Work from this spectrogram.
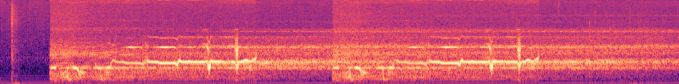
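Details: Dolphin vocalization sample with heavy reverb, later pitched on a keyboard for a jungle track: wavering whistles near one pitch with sharp clicks, in two similar phrases a few seconds apart over a steady low hum.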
